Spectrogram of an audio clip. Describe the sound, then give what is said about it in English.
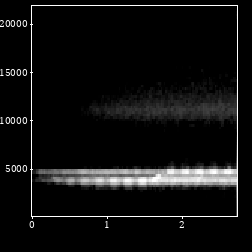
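A steady, high-pitched chorus of tree frogs calling at night in a forest on an island, swelling in over the first second into an unbroken shrill trill that holds constant, with no voices present. “So the sounds of the forest by night are dominated by tree frogs.”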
